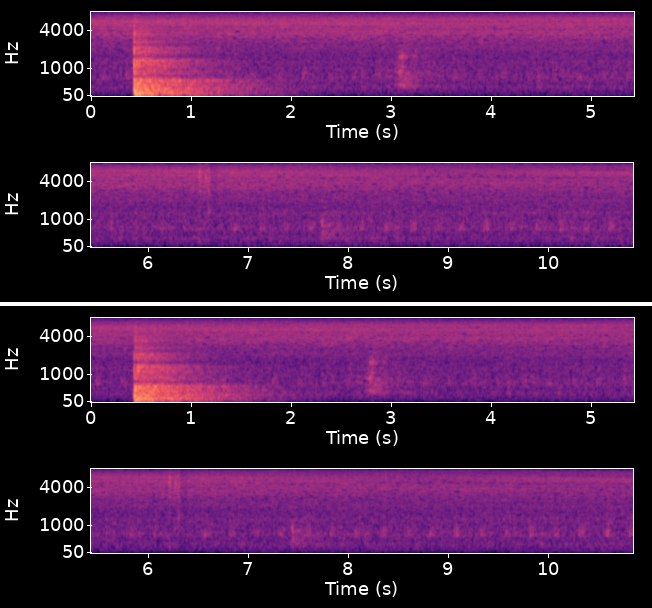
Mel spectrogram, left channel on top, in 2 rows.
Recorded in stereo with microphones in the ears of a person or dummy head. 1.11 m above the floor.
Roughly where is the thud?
Left.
